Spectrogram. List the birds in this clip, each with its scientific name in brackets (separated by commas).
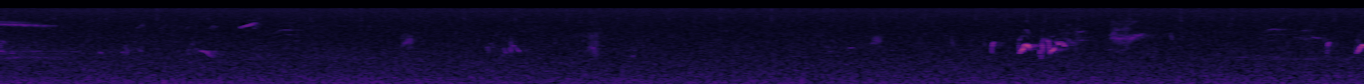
African Black-headed Oriole (Oriolus larvatus), Common Bulbul (Pycnonotus barbatus), Meyer's Parrot (Poicephalus meyeri)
